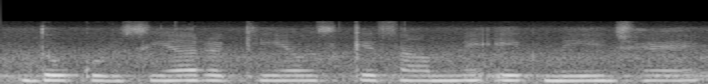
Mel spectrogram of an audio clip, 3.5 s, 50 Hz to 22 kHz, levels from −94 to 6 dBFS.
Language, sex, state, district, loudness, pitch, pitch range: Hindi, female, Uttar Pradesh, Shamli, -17 LUFS, 230 Hz, 230-235 Hz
